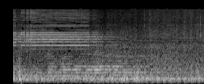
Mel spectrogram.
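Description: A vehicle horn sounds for about a second, over the steady engine and wind noise of a motorcycle being ridden.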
